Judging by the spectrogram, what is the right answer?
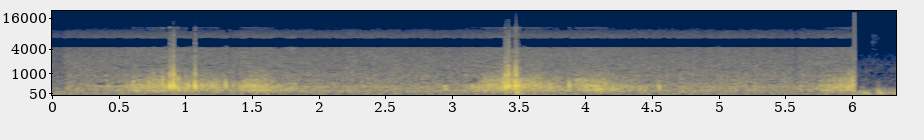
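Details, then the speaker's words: Crackles (estertores crepitantes), presented as an abnormal breath sound in a lung auscultation teaching example. "y los ruidos anormales son estertores estertores crepitantes"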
